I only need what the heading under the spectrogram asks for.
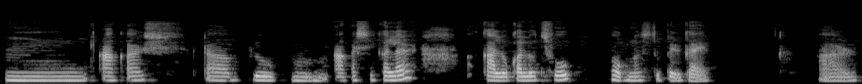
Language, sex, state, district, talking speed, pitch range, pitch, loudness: Bengali, female, West Bengal, Dakshin Dinajpur, 95 wpm, 185-195 Hz, 185 Hz, -22 LUFS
